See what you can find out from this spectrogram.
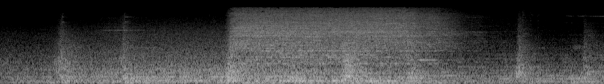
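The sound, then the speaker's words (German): A train pulls away from a station platform with a broad hiss and rumble. The noise swells sharply partway through, stays loud, then eases slightly toward the end. “Der Zug lief an.”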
